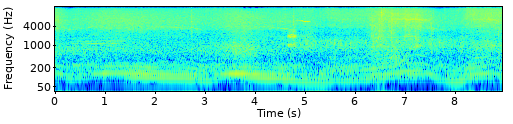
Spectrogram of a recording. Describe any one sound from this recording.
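Tyres roll and skid on the road.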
